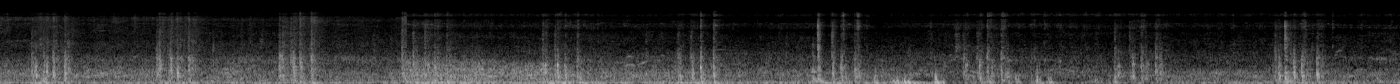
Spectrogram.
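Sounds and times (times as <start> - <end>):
miniature railway carriage rumbling: 0.0 - 14.0
wheels and couplings clicking: 0.0 - 14.0.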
